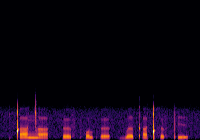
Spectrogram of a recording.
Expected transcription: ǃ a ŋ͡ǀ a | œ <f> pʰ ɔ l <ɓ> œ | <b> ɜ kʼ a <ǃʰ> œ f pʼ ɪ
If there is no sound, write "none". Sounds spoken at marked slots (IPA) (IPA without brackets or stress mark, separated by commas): f, pʼ, b, ǃʰ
